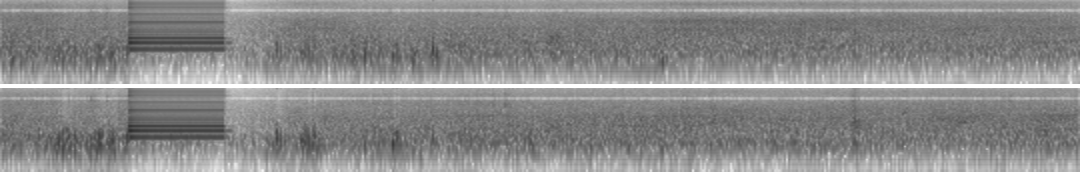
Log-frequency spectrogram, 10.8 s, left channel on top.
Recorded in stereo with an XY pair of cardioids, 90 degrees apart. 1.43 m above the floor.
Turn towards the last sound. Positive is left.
turn(degrees=-25)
